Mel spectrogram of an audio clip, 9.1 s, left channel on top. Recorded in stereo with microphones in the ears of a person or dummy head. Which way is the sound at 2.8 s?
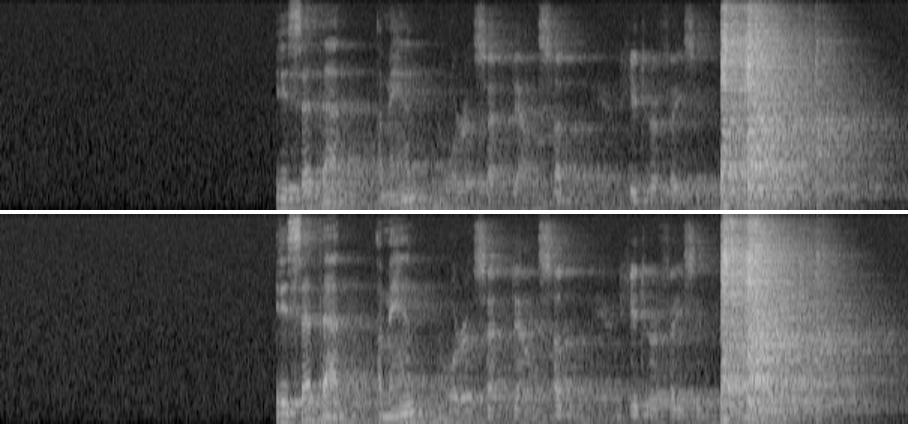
60° right (ahead or behind).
